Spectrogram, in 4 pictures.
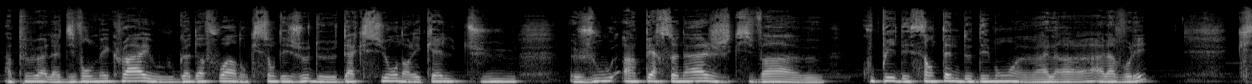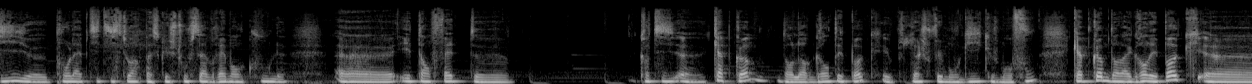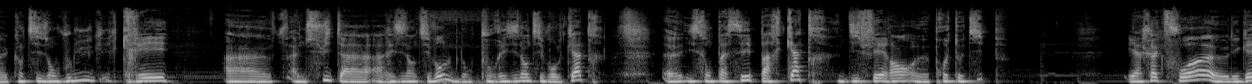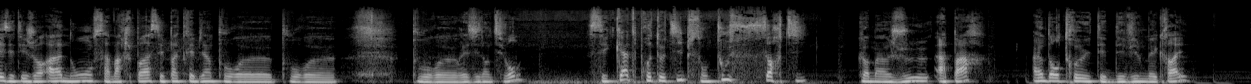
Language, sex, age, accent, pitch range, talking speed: French, male, 20-39, French, 120-145 Hz, 175 wpm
